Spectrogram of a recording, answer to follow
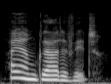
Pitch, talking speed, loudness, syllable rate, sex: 225 Hz, 270 wpm, -14 LUFS, 6.0 syllables/s, female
